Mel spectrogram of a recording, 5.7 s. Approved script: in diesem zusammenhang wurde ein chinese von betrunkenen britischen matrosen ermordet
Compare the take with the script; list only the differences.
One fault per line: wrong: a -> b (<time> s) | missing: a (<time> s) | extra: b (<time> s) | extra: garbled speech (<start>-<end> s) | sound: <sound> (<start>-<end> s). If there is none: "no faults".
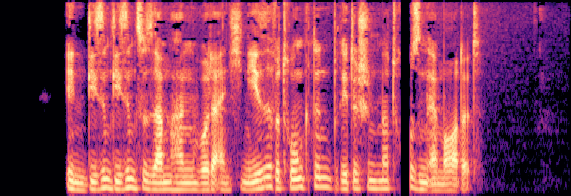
extra: diesem (1.1 s)
missing: von (2.7 s)
sound: dropout (4.0-4.1 s)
